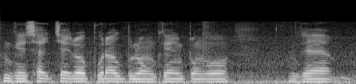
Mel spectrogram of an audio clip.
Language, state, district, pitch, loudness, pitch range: Kokborok, Tripura, West Tripura, 130 Hz, -14 LUFS, 125-135 Hz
